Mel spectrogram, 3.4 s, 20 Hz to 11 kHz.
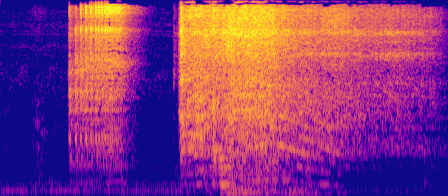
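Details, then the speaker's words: Integra GSR B18c1 all-motor on a P-75 ECU with Omni Power 3 bar MAP sensor, no codes thrown: short crank, catches with a loud rush, then fades and stalls within two seconds; won't stay running. "no she really doesn't want to run in try again oh back to the drawing board"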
